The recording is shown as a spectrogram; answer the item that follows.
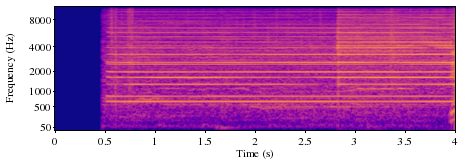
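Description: A loud, steady electronic tone made of several fixed pitches starts abruptly about half a second in and holds without wavering, with higher notes joining about three seconds in.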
